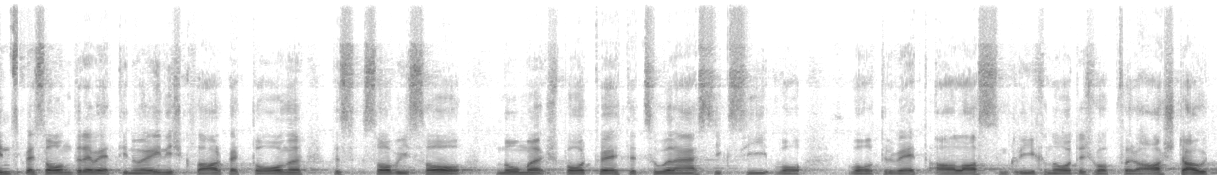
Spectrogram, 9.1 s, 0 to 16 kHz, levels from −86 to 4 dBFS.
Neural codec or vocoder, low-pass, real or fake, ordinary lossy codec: none; 14.4 kHz; real; Opus, 24 kbps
